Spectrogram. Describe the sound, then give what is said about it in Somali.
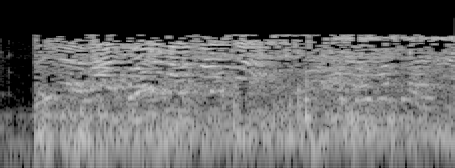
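Hubbub of a crowd of displaced women and children in Somalia queuing for clean water, holding plastic containers, a dense, continuous babble of overlapping voices with one voice talking clearly over it. “Waxay u badan yihiin haween iyo caruur, waxay saf ugu jiraan helidda biyo nadiif ah. Qof kasta oo halkan taagan waxa uu gacanta ku hayaa caag”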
